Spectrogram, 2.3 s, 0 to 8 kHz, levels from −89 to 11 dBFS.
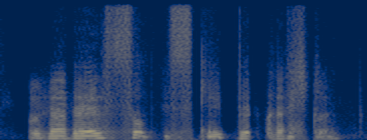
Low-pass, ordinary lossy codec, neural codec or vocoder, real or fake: none; none; codec, 16 kHz, 0.5 kbps, FreqCodec, smaller model; fake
